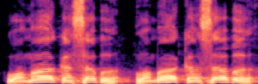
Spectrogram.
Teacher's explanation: کسب با جب ساکن ہوگا تو ساکن کلکلا ہوگا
